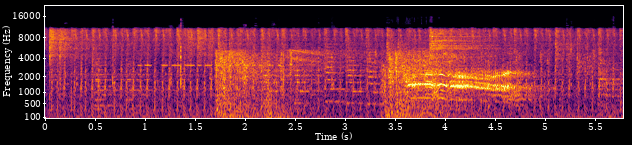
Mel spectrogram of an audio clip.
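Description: Gunfire and explosions from the video game Metal Gear Solid, with dense noisy bursts and two louder blasts midway, plus a whining tone near the end, all fairly loud and continuous with no talking.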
